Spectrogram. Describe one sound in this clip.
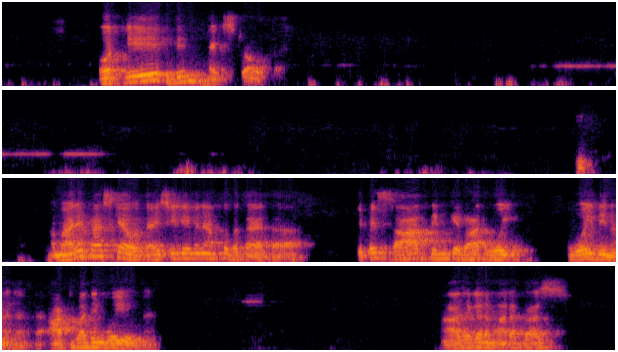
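A man explains calmly over an online call, speaking in bursts with pauses.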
